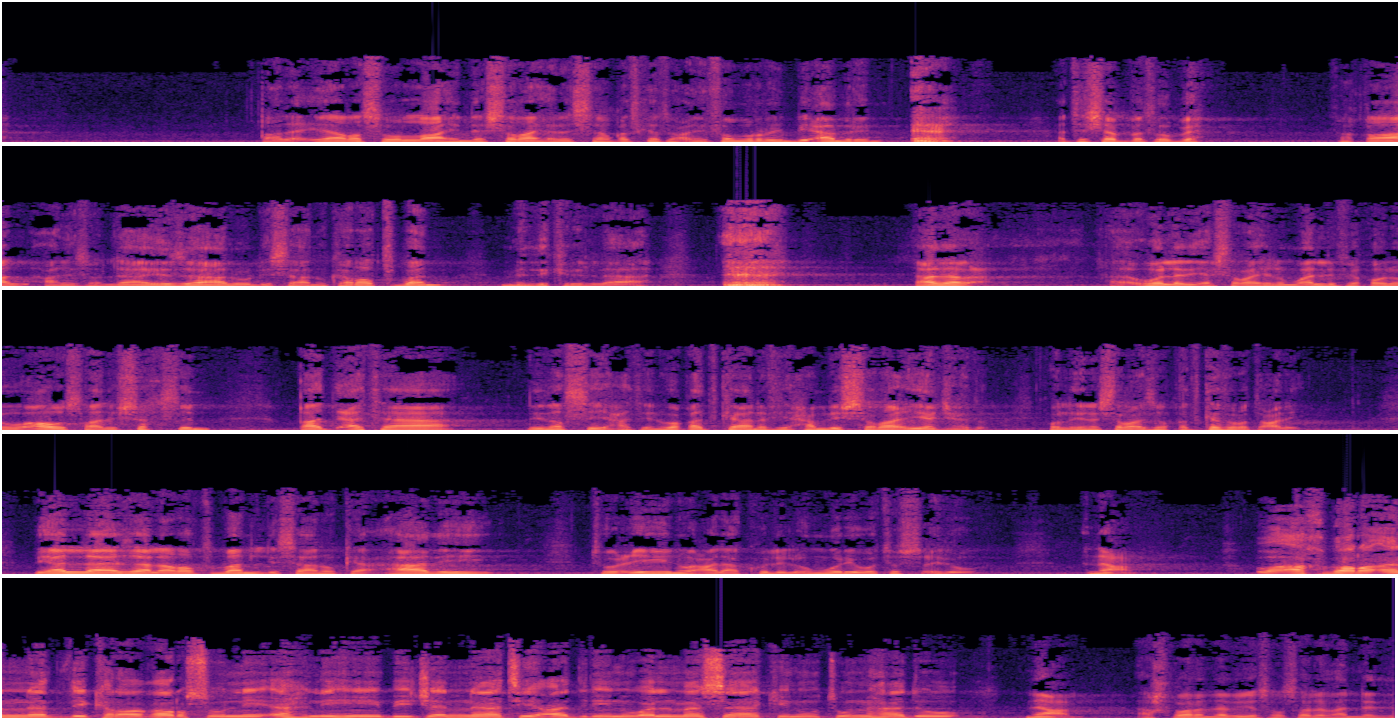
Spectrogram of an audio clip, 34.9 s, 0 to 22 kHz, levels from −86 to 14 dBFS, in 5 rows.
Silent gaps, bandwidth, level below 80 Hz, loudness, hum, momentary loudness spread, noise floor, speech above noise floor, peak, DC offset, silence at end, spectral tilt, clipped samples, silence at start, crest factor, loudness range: none; 13.5 kHz; -50 dBFS; -16 LUFS; none; 12 LU; -46 dBFS; 31 dB; 0 dBFS; under 0.1%; 0 s; -4.5 dB/octave; under 0.1%; 0 s; 16 dB; 4 LU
